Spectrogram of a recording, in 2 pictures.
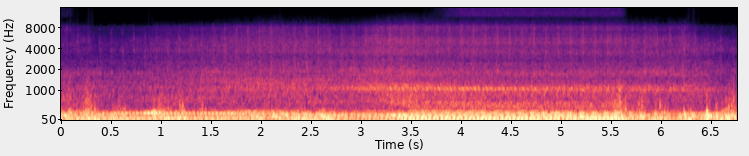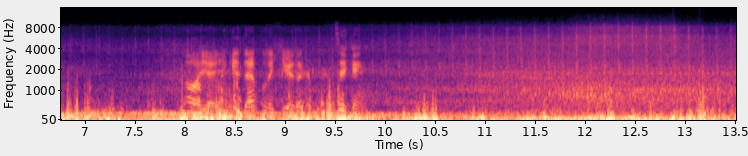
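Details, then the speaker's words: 2018 Mustang GT V8 after aFe intake install, at idle: steady rumble with light quick ticking from normal injector firing, heard near the filter; nothing mechanical. "it's not as bad it just ticks up here but here's the filter you can sort of hear the ticking out of those the injectors firing because it does sound like that"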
